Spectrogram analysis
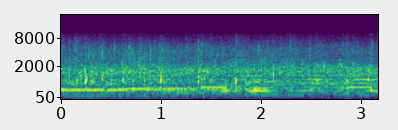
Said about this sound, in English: Can you clap your hands to Jesus tonight, please?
